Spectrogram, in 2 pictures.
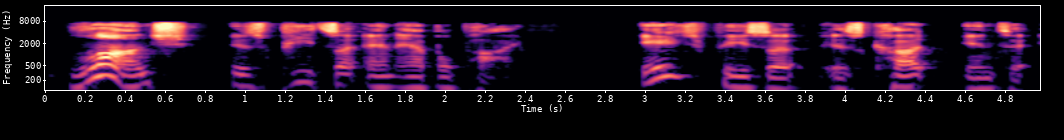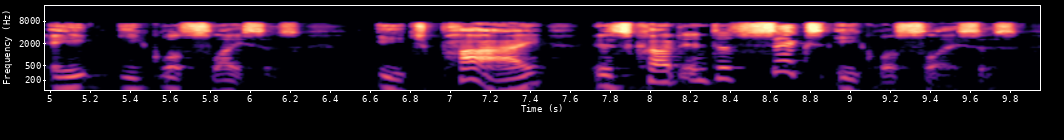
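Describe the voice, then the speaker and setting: Guy doing a kids read-aloud, super expressive up and down voice, slow pace, theatrical, bit muffled recording. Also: medium pitch, slightly rough. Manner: theatrical, exaggerated emphasis on questions and lists. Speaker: storyteller reading a picture book aloud. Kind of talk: animated children's read-aloud narration.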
